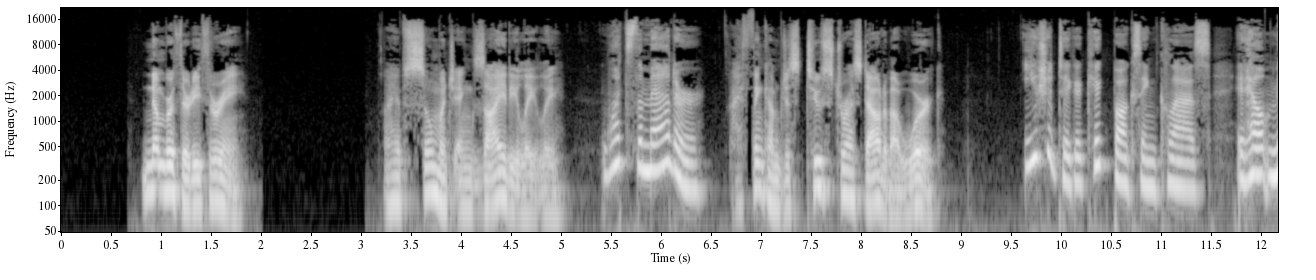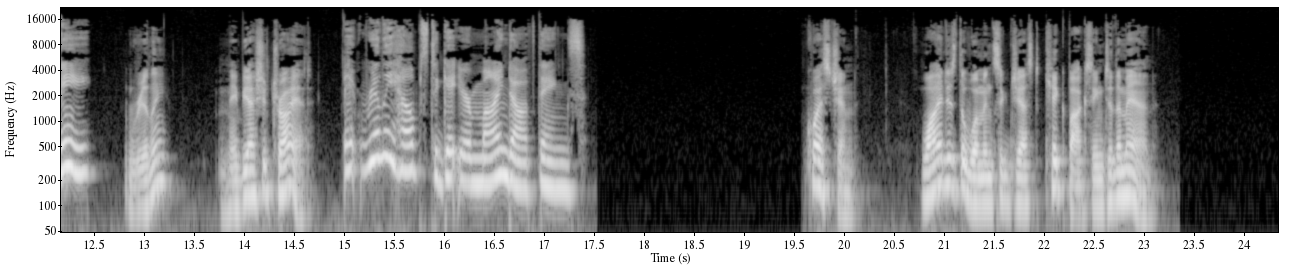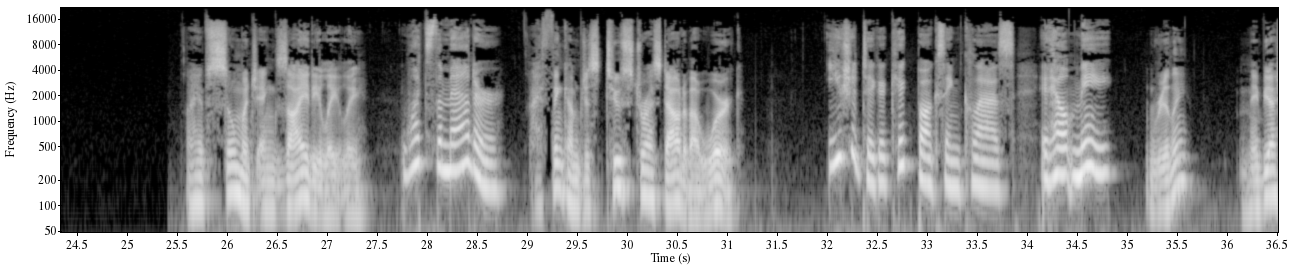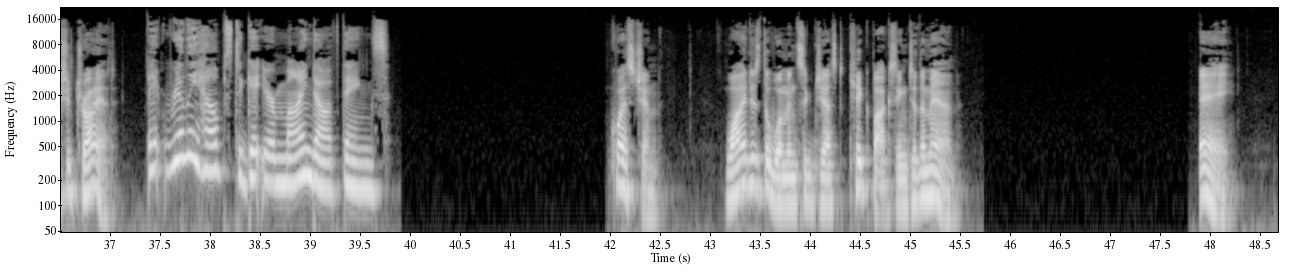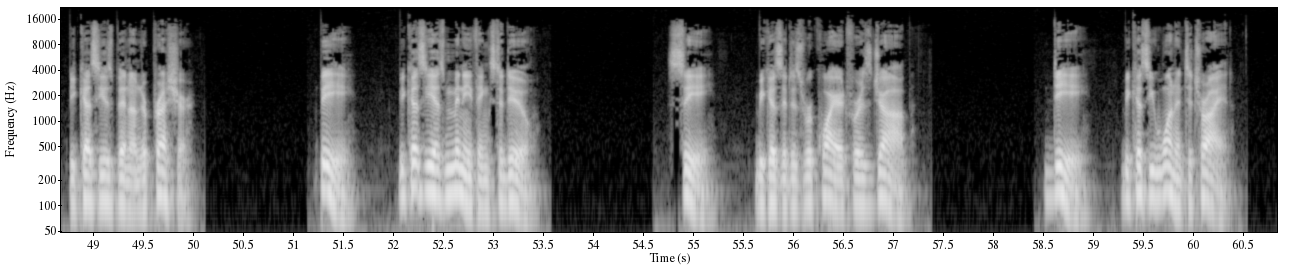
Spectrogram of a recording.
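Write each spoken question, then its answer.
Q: Why does the woman suggest kickboxing to the man?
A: A: Because he has been under pressure.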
